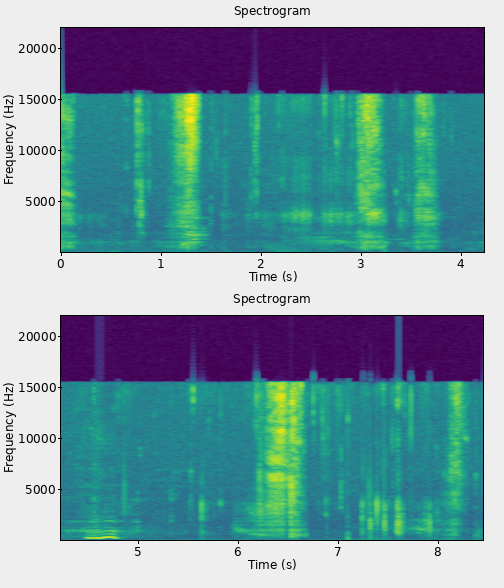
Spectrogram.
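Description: Close-miked eating sounds: wet chewing and lip smacking as handfuls of rice and meat go into the mouth, in several short bursts. About halfway through comes one brief, loud pitched sound.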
